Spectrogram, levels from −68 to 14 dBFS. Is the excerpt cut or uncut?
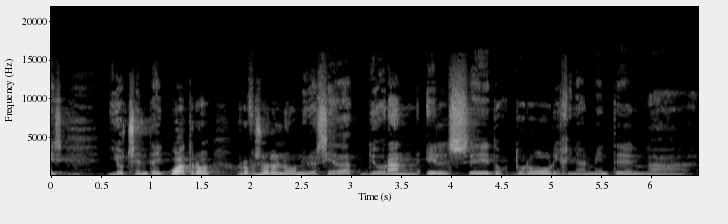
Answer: cut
